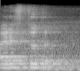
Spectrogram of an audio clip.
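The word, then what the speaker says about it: Aristotle: العالم الثاني اسمه ارسطو بس بيتنطق ارسطوتل.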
